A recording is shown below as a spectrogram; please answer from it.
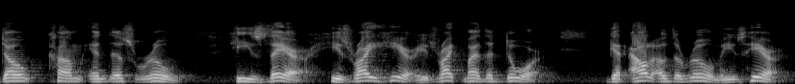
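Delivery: normal talking voice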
